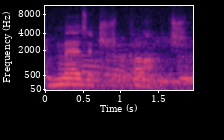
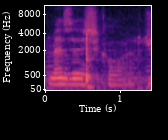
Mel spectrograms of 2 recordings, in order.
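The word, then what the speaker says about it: mézeskalács: message clutch. Repeat after me. Message clutch. Message clutch. No. Message clutch. You have to be longer on the message clutch.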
